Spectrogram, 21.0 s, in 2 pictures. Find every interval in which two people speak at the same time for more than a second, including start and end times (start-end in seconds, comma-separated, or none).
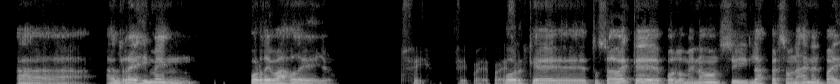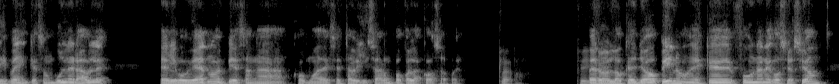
none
